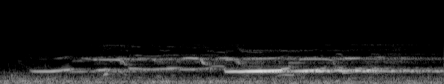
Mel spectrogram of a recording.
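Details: Long, smooth humpback whale tones: a sustained mid-pitched moan with a higher parallel overtone, sliding in small steps and swelling in loudness midway, above a soft low hiss.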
